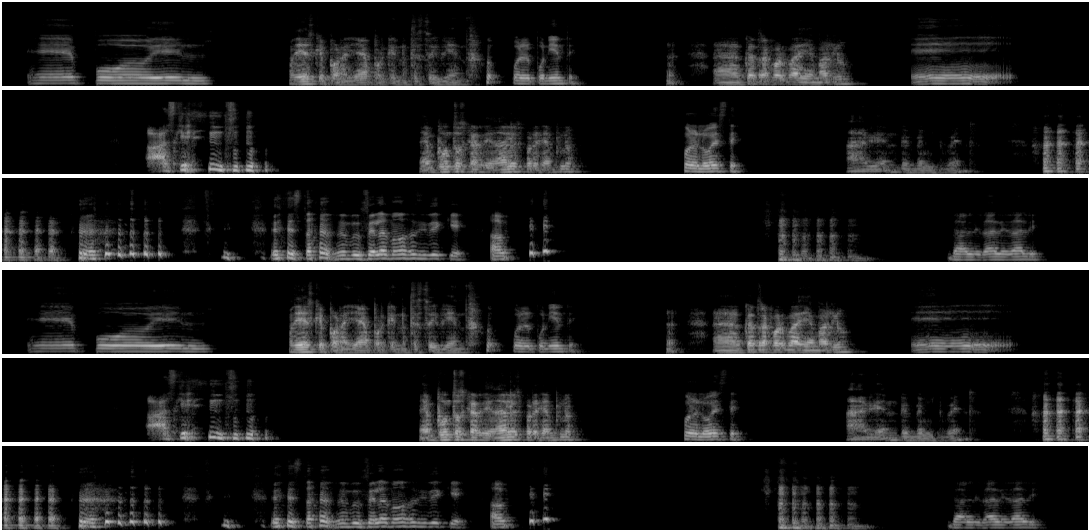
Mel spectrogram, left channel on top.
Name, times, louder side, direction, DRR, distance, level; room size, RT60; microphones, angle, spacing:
voice 1, 0.3-2.1 4.8-5.8 9.1-10.0 12.3-13.5 17.7-18.2 22.5-26.4 26.6-27.1 31.2-32.1, left 1 dB, 20° left, 0.3 m, -29 dB
voice 2, 2.9-4.8 6.9-8.5 15.0-16.6 19.3-20.5 21.3-22.3 22.6-22.7 29.5-30.4, right 3 dB, 70° right, 1.0 m, -30 dB
3.0 x 2.1 x 3.1 m
head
